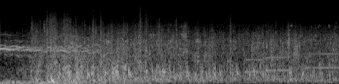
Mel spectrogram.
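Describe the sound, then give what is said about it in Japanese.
A horse neighs as a horse-drawn carriage pulls away across a grassy field, with clip-clopping hooves under a dense, continuous rustle of noise. “馬車は草地を離れました。”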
